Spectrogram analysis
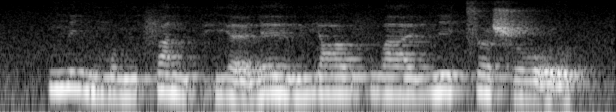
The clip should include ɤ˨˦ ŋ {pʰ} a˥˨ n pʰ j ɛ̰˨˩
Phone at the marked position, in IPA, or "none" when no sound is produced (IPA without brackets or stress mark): f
